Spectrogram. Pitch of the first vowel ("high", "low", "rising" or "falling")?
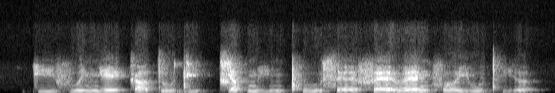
low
